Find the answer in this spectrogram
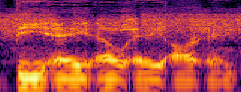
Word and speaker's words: Balara: And it's Balara. It's spelled exactly like it sounds.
